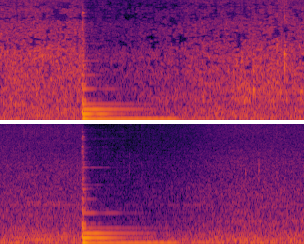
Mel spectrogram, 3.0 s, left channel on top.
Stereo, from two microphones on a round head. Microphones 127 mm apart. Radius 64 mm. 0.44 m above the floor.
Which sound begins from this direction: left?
A piano, at 0.8 s.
